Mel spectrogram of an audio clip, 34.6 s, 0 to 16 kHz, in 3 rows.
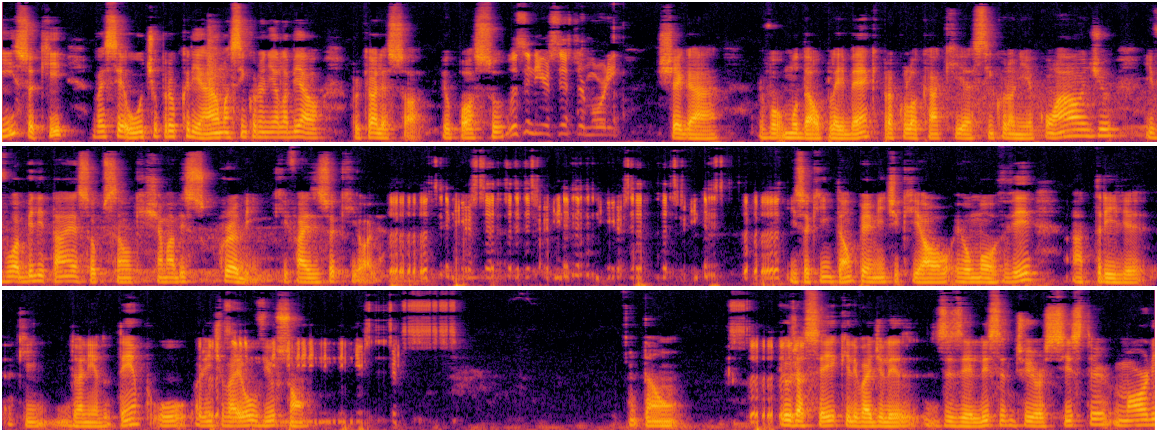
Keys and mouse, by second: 4.0 click, 4.9 space, 6.1 space, 7.9 click, 8.8 click, 10.0 click, 13.6 click, 15.3-19.3 drag, 25.0-27.6 drag, 30.3 click.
